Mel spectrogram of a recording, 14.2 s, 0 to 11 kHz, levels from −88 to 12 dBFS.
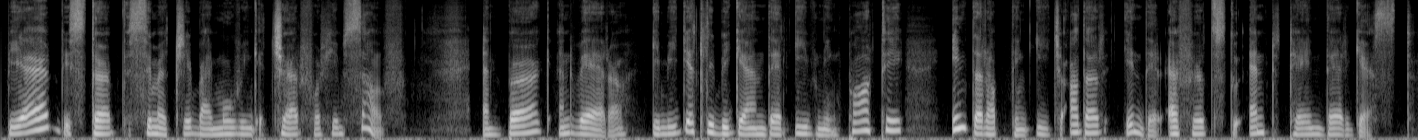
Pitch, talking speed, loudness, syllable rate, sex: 165 Hz, 125 wpm, -18 LUFS, 4.5 syllables/s, female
